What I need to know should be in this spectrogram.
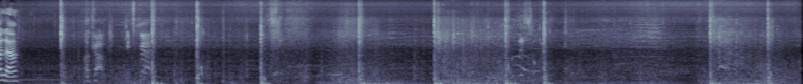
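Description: Punches thud and crack in a fight.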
